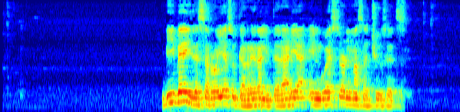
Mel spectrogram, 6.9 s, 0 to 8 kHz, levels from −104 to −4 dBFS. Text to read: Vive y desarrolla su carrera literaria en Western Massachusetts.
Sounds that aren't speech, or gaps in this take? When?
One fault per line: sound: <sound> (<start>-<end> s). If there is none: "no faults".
no faults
